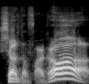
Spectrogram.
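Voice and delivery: bizarre, loud, over-the-top comically exaggerated delivery. Telling a listener what they blurted at a woman, retelling a comedic, exaggerated retort. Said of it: "almost like comedic".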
